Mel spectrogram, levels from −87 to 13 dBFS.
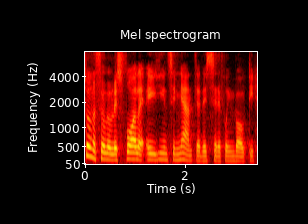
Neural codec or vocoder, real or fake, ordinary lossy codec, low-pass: codec, 16 kHz, 0.5 kbps, FunCodec, trained on LibriTTS, 25 frames a second; fake; none; none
